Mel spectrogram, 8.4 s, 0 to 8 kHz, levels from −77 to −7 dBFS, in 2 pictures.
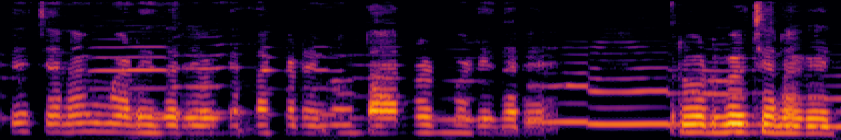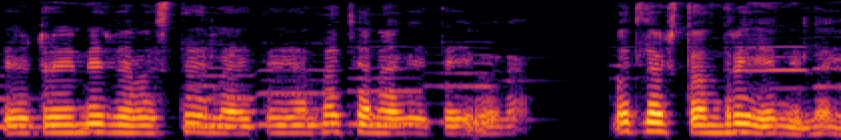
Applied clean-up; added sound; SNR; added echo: neural mask model RNNoise.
